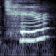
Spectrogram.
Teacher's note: Avcates merupakan gabungan antara stop sound dan sound. Bunyi ini dimulai dengan menghentikan udara. Kemudian dilepaskan dengan suara gesekan. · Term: avicates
